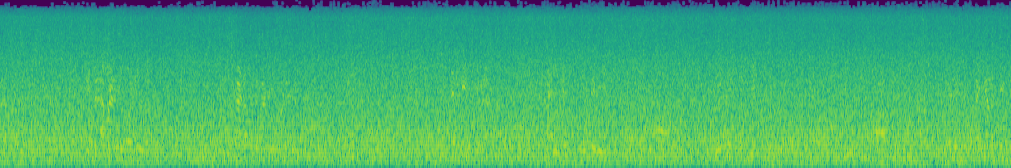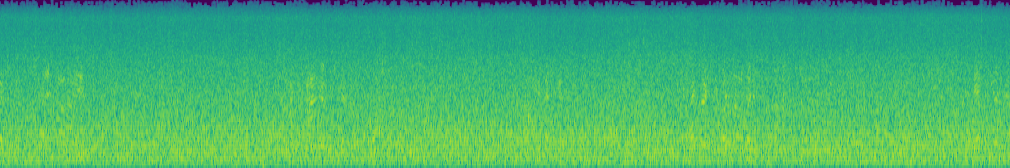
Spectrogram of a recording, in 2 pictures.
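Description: River rapids: white water rushing steadily over rocks in a loud, even noise.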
